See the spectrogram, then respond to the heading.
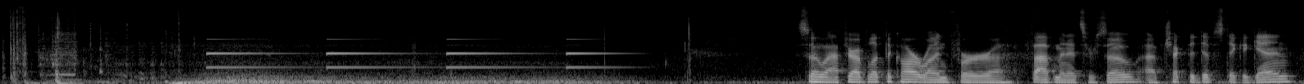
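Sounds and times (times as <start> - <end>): car engine starting and idling: 0.0 - 6.7
dashboard warning chime: 2.0 - 6.6.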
